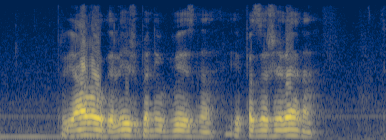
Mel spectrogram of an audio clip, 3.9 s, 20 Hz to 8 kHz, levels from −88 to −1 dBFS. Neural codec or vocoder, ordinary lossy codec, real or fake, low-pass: none; none; real; 7.2 kHz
